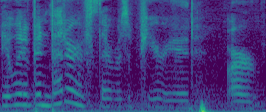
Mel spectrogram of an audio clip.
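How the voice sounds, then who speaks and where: A woman with a voice on the high side reads a fan fiction story aloud at a brisk pace, interrupting with mocking, nitpicking, sarcastic commentary that turns hesitant in the asides. She's an amateur reader and commentator, and the home recording is clearly noisy.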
